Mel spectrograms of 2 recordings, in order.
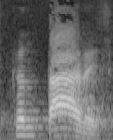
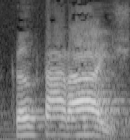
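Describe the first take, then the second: First: The final syllable carries no stress. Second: The final syllable carries the stress. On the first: It is the pluperfect tense. "com essa pronúncia em que o R A é átono" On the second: It is the simple future tense. "O R A vai caracterizar o futuro quando for tônico. ... É uma palavra oxida"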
